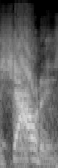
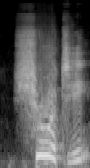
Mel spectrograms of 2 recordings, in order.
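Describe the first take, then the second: First: The word is said with an Atlanta pronunciation. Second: The word is said with a Northern pronunciation. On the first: The speaker is from Atlanta. The speaker calls it right. "we say shouty" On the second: The speaker is not from Atlanta. The speaker calls it wrong. "when people come down from the from the north, they was like"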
